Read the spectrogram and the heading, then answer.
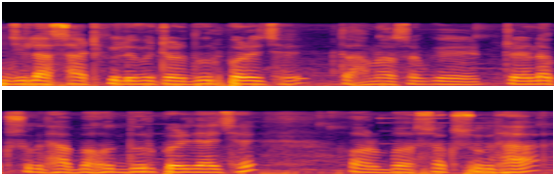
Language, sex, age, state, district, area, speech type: Maithili, male, 30-45, Bihar, Muzaffarpur, rural, spontaneous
